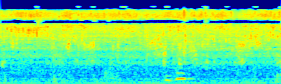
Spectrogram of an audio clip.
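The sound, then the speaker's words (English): Tepid tap water runs steadily into a bowl, a continuous soft rushing hiss with a brief low knock partway through. No one speaks. “All right, just a little bit of tepid water, because we don't want to burn your hands at this point.”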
